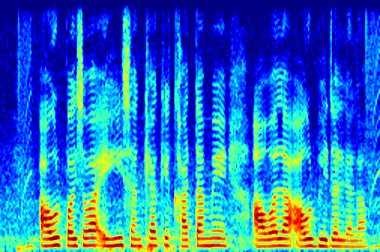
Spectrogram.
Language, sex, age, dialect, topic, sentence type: Bhojpuri, female, 18-24, Western, banking, statement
